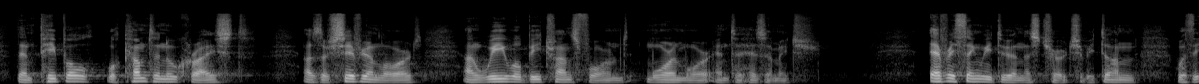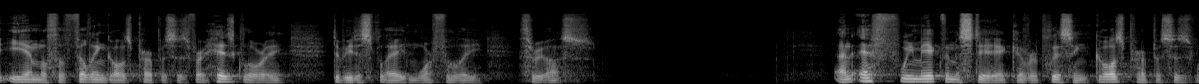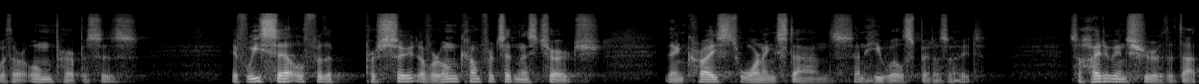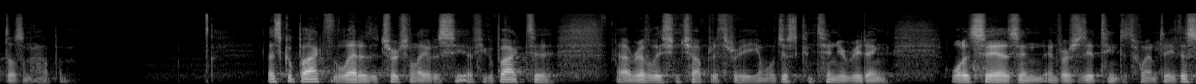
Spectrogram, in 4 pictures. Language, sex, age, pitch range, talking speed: English, male, 60-79, 100-125 Hz, 165 wpm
